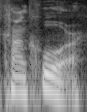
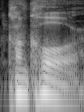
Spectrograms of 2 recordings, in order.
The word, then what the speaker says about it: Concours: their annual Concours d'Elegance. I still don't know exactly how to say Concours d'Elegance. that. Yeah, but I don't say the S. No one ever says the S. Elegant. It's Concours. Concours.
